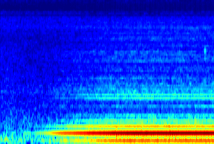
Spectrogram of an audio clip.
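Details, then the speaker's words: Guitar amp with Caline isolated pedal power supply on an all-metal pedal board, pre-gain halfway: steady low buzzy hum that disappears when the pedal board is grounded — ground hum from ungrounded pedal board. "And if I ground the pedal board itself, that buzzing goes away."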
